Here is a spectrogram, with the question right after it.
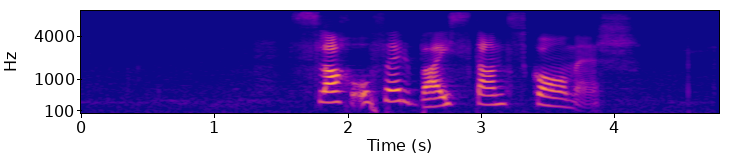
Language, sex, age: Afrikaans, female, 19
